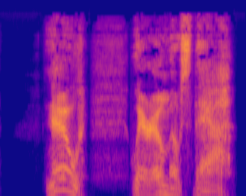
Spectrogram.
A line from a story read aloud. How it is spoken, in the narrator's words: he argued with a determined growl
